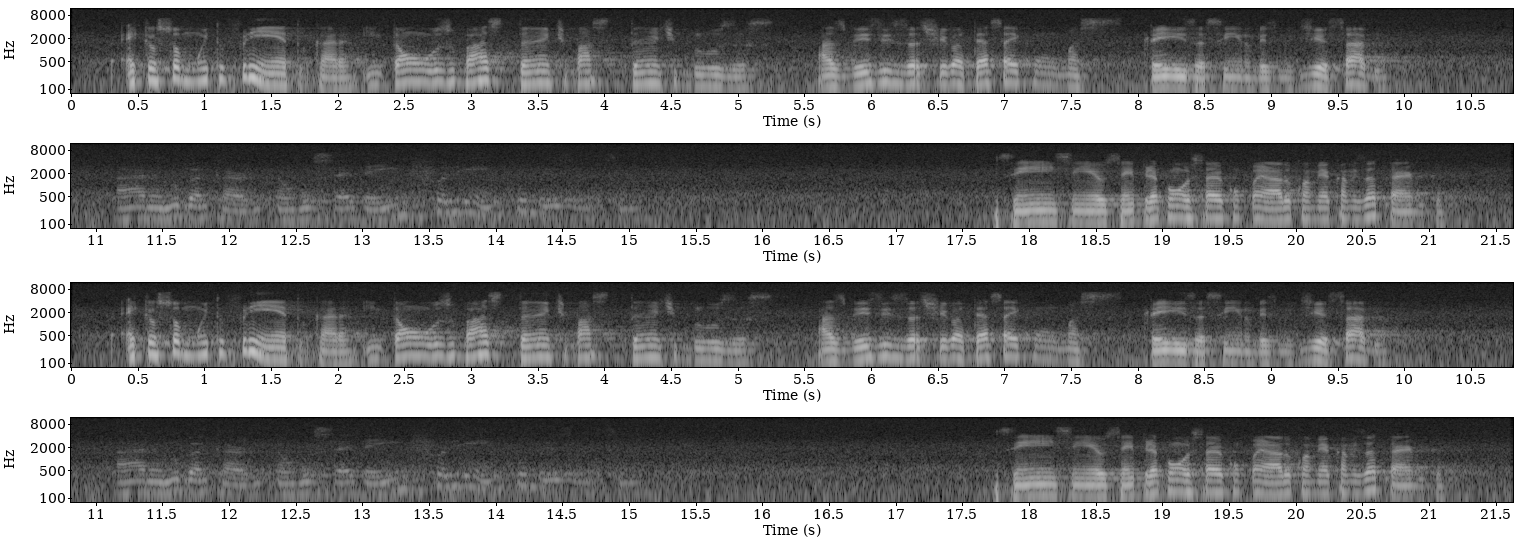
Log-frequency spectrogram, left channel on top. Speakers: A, on the left; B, in the centre.
A: É que eu sou muito friento, cara. Então eu uso bastante, bastante blusas. Às vezes eu chego até a sair com umas três assim no mesmo dia, sabe?
B: Caramba, cara, então você é bem <laughs> friento mesmo, assim.
A: Sim, sim, eu sempre acom- eu saio acompanhado com a minha camisa térmica.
